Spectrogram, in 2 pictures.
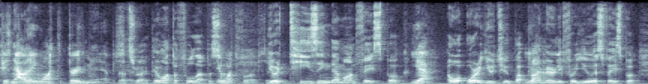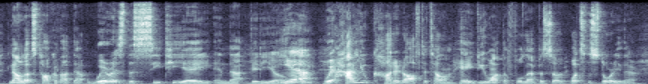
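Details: Adult male interview host; normal speech.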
